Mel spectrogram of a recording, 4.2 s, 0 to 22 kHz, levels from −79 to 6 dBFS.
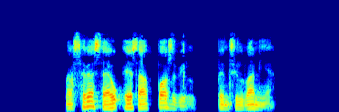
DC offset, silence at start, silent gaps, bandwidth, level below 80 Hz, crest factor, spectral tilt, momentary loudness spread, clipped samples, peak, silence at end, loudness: under 0.1%; 0.8 s; 1.92-1.96 s, 2.48-2.72 s; 7.8 kHz; -50 dBFS; 20 dB; -5 dB/octave; 17 LU; under 0.1%; -2 dBFS; 0.85 s; -19 LUFS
